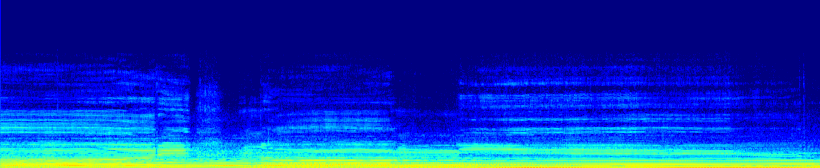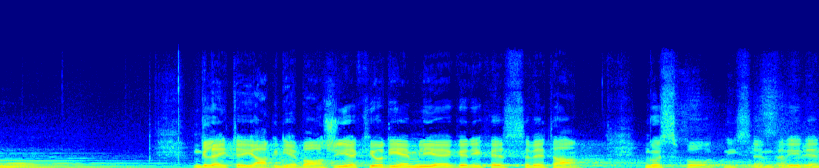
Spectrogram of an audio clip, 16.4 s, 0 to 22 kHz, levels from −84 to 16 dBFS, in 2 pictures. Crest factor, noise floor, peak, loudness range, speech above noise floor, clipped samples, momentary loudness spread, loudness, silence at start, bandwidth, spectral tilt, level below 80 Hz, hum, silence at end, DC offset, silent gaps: 16 dB; -40 dBFS; -4 dBFS; 4 LU; 20 dB; under 0.1%; 12 LU; -20 LUFS; 0 s; 12 kHz; -7 dB/octave; -32 dBFS; none; 0 s; under 0.1%; none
